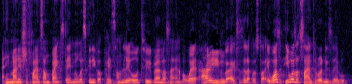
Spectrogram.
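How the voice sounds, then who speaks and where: A man co-hosting a podcast, telling a story in casual chat full of slang. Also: on the low side. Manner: fast, animated, slangy storytelling. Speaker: podcast co-host.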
